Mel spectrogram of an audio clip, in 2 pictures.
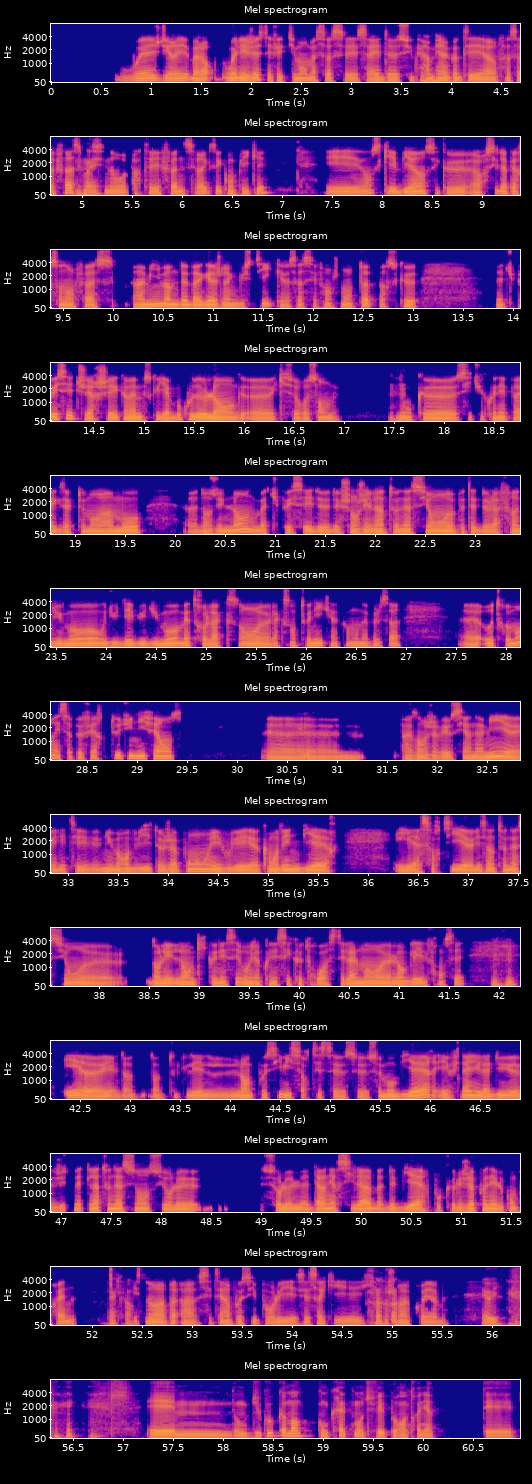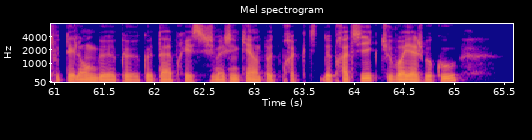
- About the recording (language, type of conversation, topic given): French, podcast, Comment jongles-tu entre deux langues au quotidien ?
- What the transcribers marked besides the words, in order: laughing while speaking: "super"; laughing while speaking: "Ouais"; tapping; drawn out: "Hem"; chuckle; "entretenir" said as "entrenir"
